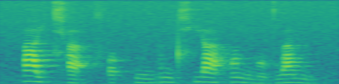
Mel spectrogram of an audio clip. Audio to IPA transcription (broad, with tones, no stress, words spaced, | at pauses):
a˥˧jt͡ɕʰa˨ʔt͡sʰɔ˨k̚ pĩ˧bə˥˧nt͡ɕʰja˥˧ hɔ̃˥˧nn̪ɔ̃˨˩t̪wa˦n̪i˨ʔ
